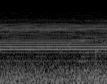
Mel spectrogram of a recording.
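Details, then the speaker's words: Medical assistant skills demonstration: loud, steady high-pitched buzzing whine from an oscillating cast saw, whose blade vibrates back and forth cutting only fiberglass, running before removing a patient's cast. "we have a special cast sock cutter that will only cut fiberglass material not skin the blade does not rotate it vibrates back and forth"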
